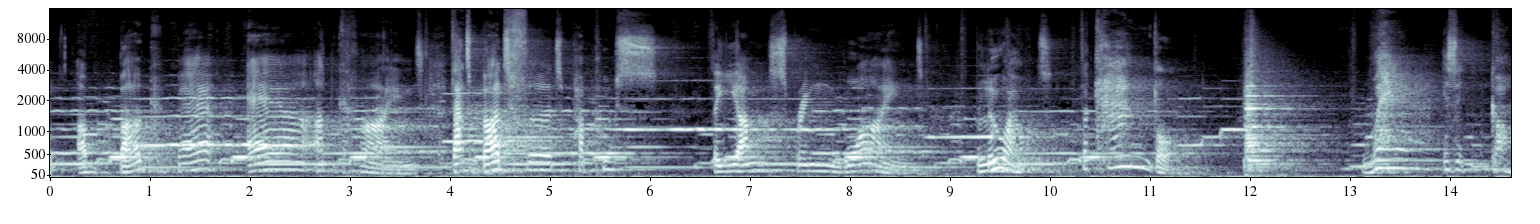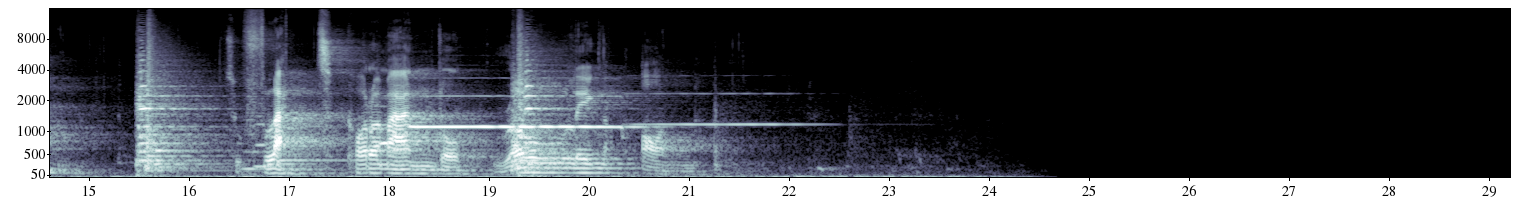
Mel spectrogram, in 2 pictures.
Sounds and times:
Music: 0.0 - 22.8
Speech: 0.3 - 11.3, 13.1 - 14.7, 16.4 - 21.1.

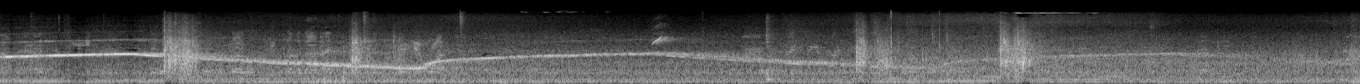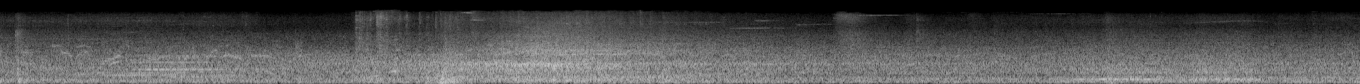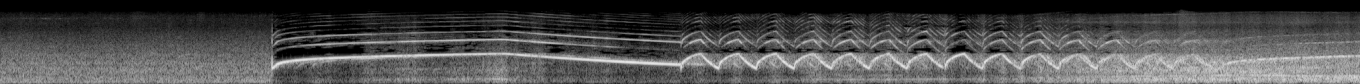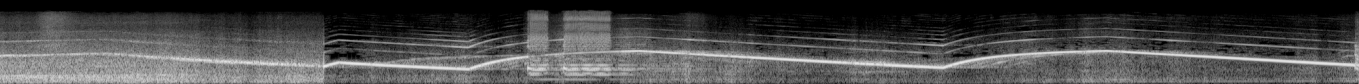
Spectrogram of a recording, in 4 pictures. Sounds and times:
Car: 0.0 - 54.3.

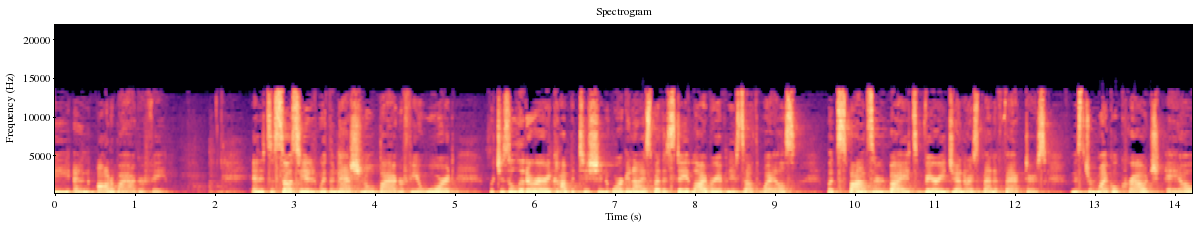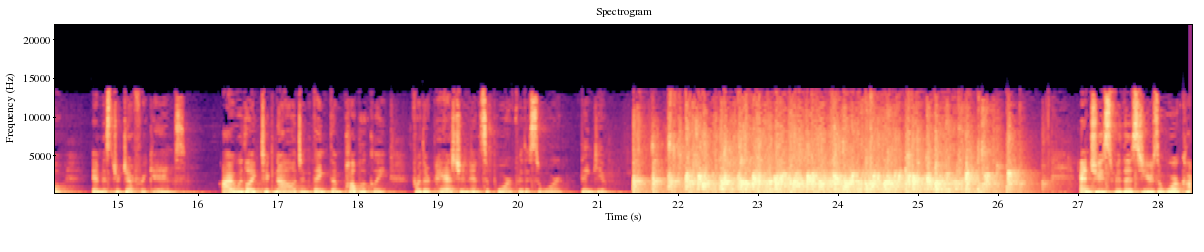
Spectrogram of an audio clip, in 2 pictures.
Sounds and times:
Speech: 0.0 - 1.5, 2.5 - 21.3, 27.1 - 28.4.

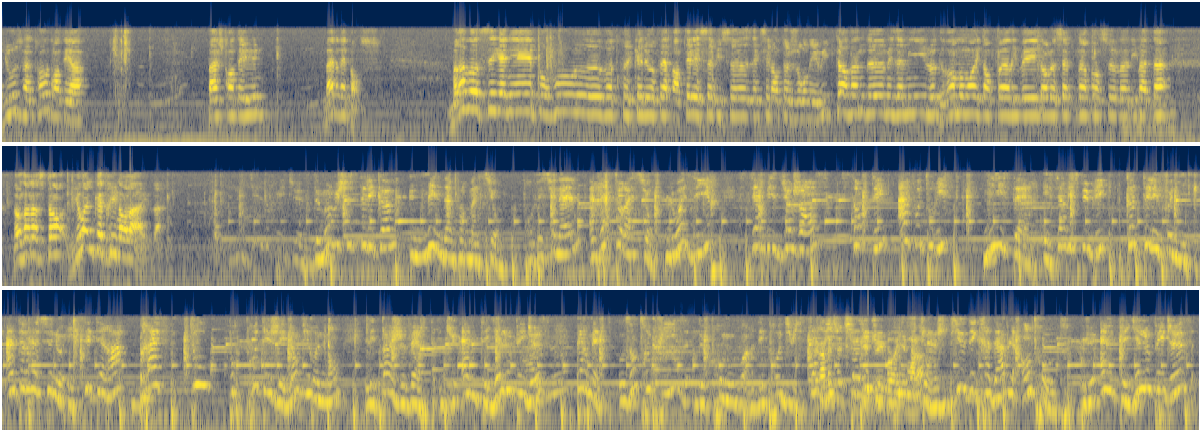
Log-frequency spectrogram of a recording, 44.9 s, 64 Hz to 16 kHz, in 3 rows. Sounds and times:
Speech: 0.0 - 1.1, 5.6 - 17.1, 24.4 - 44.9
Music: 17.4 - 44.9.

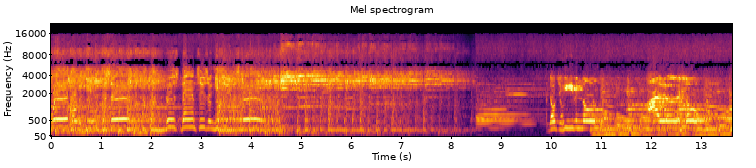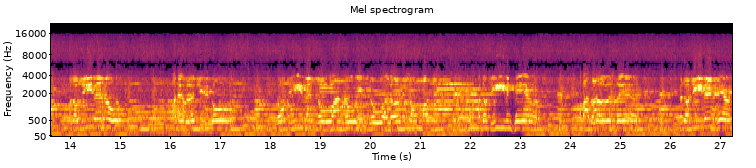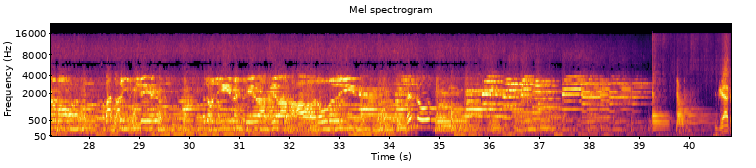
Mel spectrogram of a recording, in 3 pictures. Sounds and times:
Rock and roll: 0.0 - 40.8.

